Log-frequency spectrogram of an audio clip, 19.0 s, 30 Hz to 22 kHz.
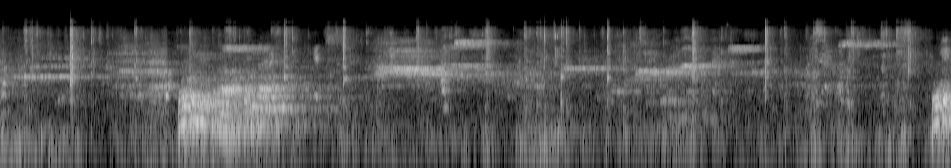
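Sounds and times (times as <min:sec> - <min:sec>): racket hitting shuttlecock: 0:10.5 - 0:12.9.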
